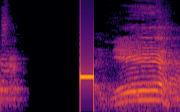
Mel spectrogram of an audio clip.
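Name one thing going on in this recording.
A steady electronic test tone beeps briefly.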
